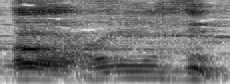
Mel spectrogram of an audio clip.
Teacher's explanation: ujung lidah kita agak sedikit digigit oleh gigi atas gigi bawah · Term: Za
